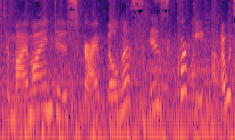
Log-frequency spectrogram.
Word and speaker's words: Vilnius: We started saying Vilnius, we learned it's pronounced Vilnius.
